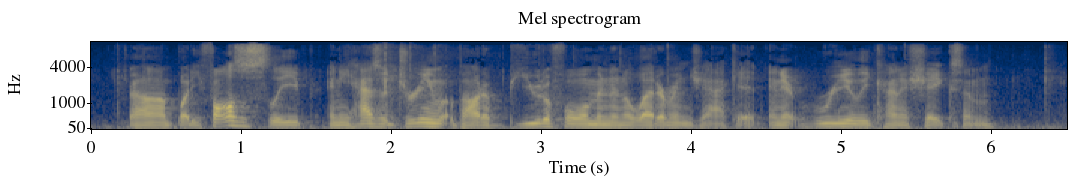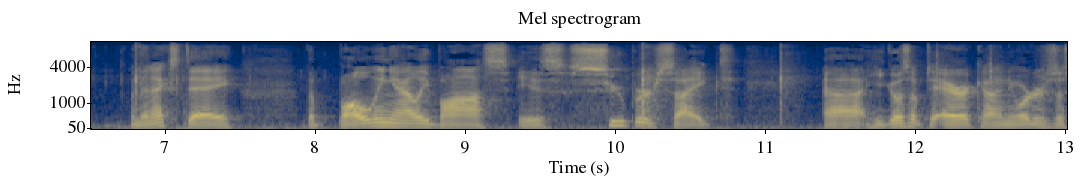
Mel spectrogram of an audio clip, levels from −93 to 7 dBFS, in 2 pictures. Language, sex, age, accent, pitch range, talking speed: English, male, 20-39, American, 90-120 Hz, 210 wpm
